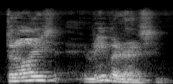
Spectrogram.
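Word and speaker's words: Trois-Rivières: Mario Feliciano, el receptor de los Indios de Mayagüez, tuvo una gran temporada con Mayagüez y pues está allí, ahí con Troy Rivers. ¿Cómo se dice eso, Sandro? – Sí, así mismo como lo indicaste, ya que eso fue francés, ya que ese equipo es de la Frontier League, que está en Canadá. Okay. Y lo pronunciaste excelentemente.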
